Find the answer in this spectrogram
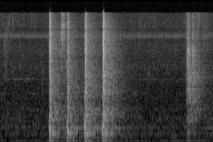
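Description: A spatula knocked against the rim of a nonstick frying pan: four quick, sharp knocks about half a second in, then one lighter knock near the end.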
